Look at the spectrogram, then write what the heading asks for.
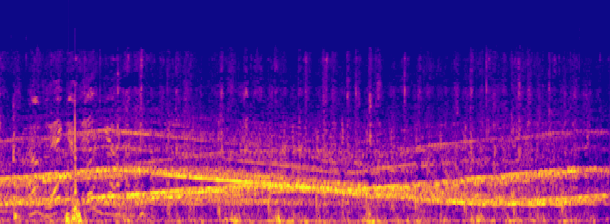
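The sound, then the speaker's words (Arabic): Several air raid sirens wail together in settlements and cities under rocket fire, their overlapping tones slowly rising and falling at steady high volume, with a faint murmur of voices beneath. “صفارات الإنذار تدوي في المستوطنات والمدن المحتلة على مدار الساعة حتى أصبحت جزءا لا يتجزأ من حياة العدو، ومستوطنوه يحاولون النوم بقلق على دويها ويستيقظون مرعوبين على أصواتها”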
